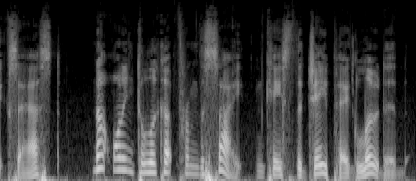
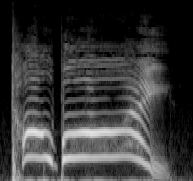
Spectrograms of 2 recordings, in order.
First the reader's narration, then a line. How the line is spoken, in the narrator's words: he exclaimed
